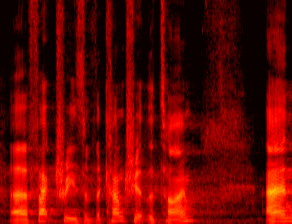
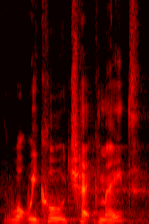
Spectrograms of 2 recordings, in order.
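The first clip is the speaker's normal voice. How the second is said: normal talking voice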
